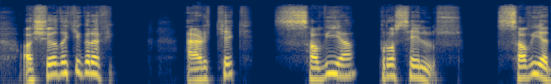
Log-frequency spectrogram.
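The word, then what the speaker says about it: Cavia: Saviya diye okunuyor bizde Latince kısmında. Yani C'ler hep S diye okunuyor.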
